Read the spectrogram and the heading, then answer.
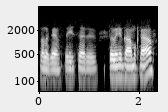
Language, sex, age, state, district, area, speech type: Kashmiri, male, 18-30, Jammu and Kashmir, Kulgam, urban, conversation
